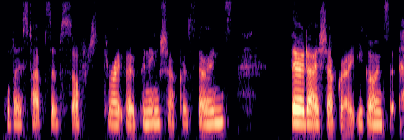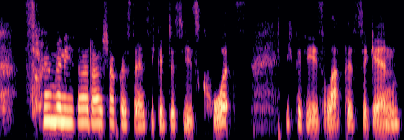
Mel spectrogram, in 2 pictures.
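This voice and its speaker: Husky gravelly woman losing her voice. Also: fairly high pitch, no room sound. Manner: enthusiastic, chatty with frequent laughs. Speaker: crystal healing guest. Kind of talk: casual podcast interview.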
